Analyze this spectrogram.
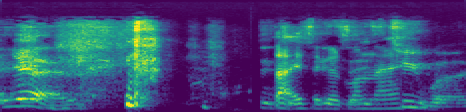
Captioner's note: laughter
